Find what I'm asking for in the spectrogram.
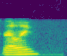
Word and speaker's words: Snelling: My YouTube channel is my name, Jackson Snelling. – Perfect. – And it's spelled my last name is Snelling, and Jackson's just Jackson.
